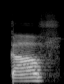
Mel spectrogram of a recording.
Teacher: काफ जबान की जड़ और तालू के सख्त हिस्से से अदा होता है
